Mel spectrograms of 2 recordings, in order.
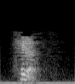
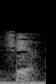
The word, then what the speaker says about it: Cheth: Now in the German pronunciation of this is it is Heth. Say Heth. Okay, now the Hebrews say Cheth. Cheth. C H. Cheth.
